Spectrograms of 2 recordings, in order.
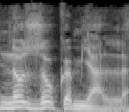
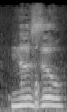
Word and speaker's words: nosocomial: Où attrape-t-on une maladie nosocomiale? C'est un rapport au nez. Noso. Nozo.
